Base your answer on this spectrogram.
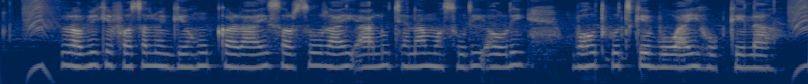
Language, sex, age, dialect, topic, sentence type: Bhojpuri, female, 18-24, Northern, agriculture, statement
